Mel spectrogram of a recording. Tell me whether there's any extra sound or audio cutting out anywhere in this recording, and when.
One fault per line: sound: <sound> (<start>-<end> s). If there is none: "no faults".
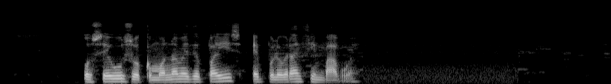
no faults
